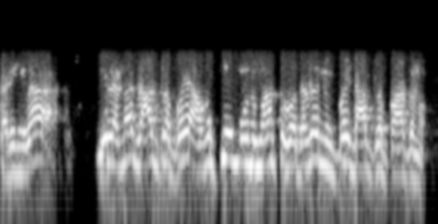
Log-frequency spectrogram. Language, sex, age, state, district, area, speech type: Tamil, male, 60+, Tamil Nadu, Viluppuram, rural, conversation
